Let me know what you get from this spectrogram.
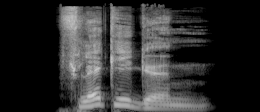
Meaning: inflection of fleckig: 1. strong genitive masculine/neuter singular 2. weak/mixed genitive/dative all-gender singular 3. strong/weak/mixed accusative masculine singular 4. strong dative plural
- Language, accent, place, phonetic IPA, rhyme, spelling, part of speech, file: German, Germany, Berlin, [ˈflɛkɪɡn̩], -ɛkɪɡn̩, fleckigen, adjective, De-fleckigen.ogg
